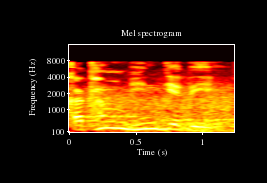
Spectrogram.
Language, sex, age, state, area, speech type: Sanskrit, male, 18-30, Uttar Pradesh, urban, spontaneous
